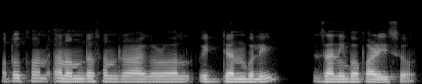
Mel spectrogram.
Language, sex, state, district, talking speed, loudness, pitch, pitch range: Assamese, male, Assam, Sonitpur, 130 wpm, -18 LUFS, 130 Hz, 130-135 Hz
